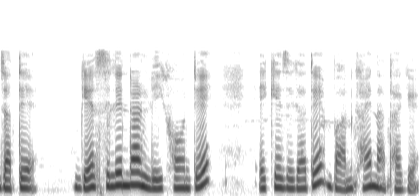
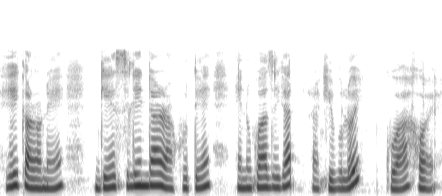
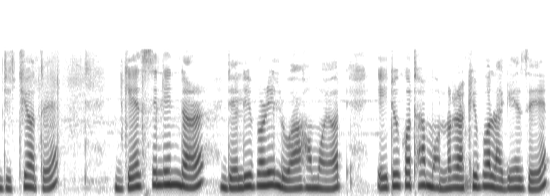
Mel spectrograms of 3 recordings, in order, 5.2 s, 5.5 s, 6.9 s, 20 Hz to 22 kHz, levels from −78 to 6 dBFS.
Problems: background sounds at intervals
